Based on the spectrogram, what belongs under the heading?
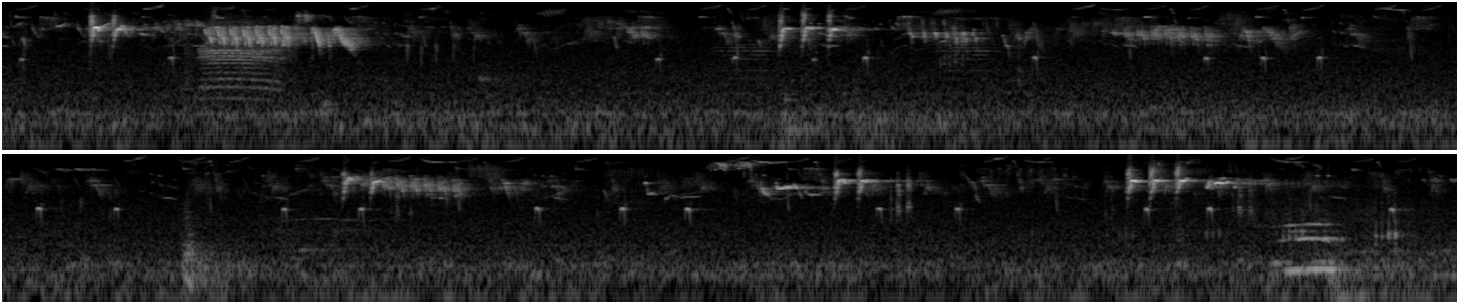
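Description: Farmyard ambience: many small birds chirping and singing in short bursts, with a louder drawn-out animal call about two seconds in and a brief lower call near the end.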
